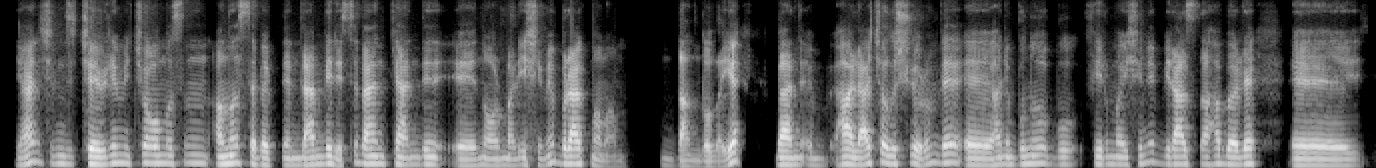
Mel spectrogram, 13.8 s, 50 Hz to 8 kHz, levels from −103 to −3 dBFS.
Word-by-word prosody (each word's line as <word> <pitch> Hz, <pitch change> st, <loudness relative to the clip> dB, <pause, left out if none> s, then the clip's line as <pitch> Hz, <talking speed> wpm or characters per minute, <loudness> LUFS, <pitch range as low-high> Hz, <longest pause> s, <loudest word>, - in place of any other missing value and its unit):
Yani, 150 Hz, +8 st, 0 dB
şimdi 135 Hz, -3 st, -8 dB
çevrim 135 Hz, +3 st, +4 dB
içi 140 Hz, +1 st, -4 dB
olmasının 145 Hz, 0 st, -2 dB
ana 135 Hz, +3 st, +3 dB
sebeplerinden 115 Hz, -2 st, 0 dB
birisi 135 Hz, +2 st, -1 dB
ben 135 Hz, 0 st, +4 dB
kendi, 125 Hz, -1 st, -1 dB
eee, 105 Hz, -3 st, -2 dB
normal 110 Hz, -1 st, -4 dB
işimi 120 Hz, +6 st, -6 dB
bırakmamamdan 100 Hz, -5 st, -1 dB
dolayı 90 Hz, 0 st, +3 dB, 0.4 s
ben, 120 Hz, -1 st, +6 dB
eee, 115 Hz, -1 st, -9 dB, 0.2 s
hâlâ 125 Hz, +1 st, +4 dB
çalışıyorum 140 Hz, +1 st, -1 dB
ve, 155 Hz, 0 st, +2 dB
eee, 115 Hz, -1 st, +3 dB
hani, 120 Hz, +1 st, -3 dB
bunu, 135 Hz, -1 st, -3 dB
bu 125 Hz, 0 st, -9 dB
firma 125 Hz, -1 st, -4 dB
işini 140 Hz, +5 st, -8 dB
biraz 130 Hz, -1 st, 0 dB
daha, 130 Hz, +1 st, -4 dB
böyle, 130 Hz, +1 st, +3 dB, 0.4 s
eee, 110 Hz, -1 st, +2 dB
125 Hz, 130 wpm, -21 LUFS, 115-135 Hz, 0.4 s, ben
